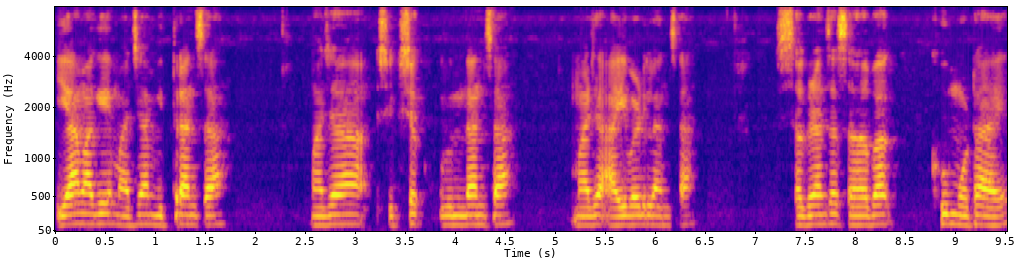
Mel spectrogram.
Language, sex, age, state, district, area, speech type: Marathi, male, 18-30, Maharashtra, Amravati, rural, spontaneous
